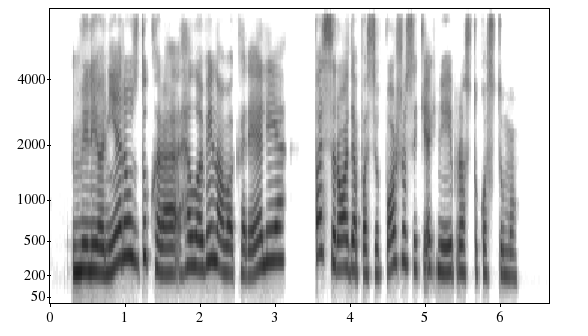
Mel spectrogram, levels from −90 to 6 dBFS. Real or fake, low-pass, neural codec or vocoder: fake; 7.2 kHz; codec, 24 kHz, 1.2 kbps, DualCodec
